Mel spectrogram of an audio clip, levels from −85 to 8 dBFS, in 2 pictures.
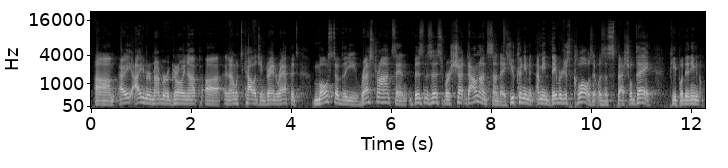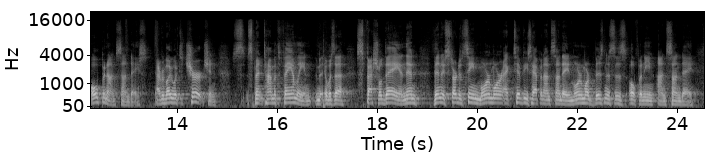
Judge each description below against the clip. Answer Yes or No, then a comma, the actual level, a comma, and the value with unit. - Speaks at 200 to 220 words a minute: Yes, fast, 205 wpm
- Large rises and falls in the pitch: No, average, 3.4 semitones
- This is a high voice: No, low, 135 Hz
